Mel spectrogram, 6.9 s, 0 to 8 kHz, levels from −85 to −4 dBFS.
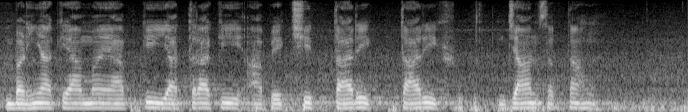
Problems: none marked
